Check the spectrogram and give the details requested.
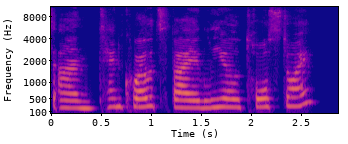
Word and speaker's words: Tolstoy: 10 divine quotes from Leo Toy Store. I hope I said that right. Uh Tolstoy.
